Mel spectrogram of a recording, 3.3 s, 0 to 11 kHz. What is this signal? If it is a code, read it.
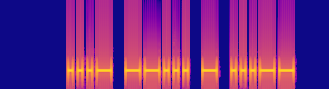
Morse code, heard as a keyed tone, about 25 wpm, 700 Hz. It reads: V7T3
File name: practice / 25wpm / Four Letter-Number Combinations - 25wpm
